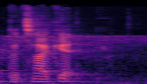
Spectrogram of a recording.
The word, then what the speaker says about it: Pawtucket: Yeah, did I say it right, Pawtucket? – That's right, yeah. You dropped the A and W, and you'll speak like a true Rhode Islander.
